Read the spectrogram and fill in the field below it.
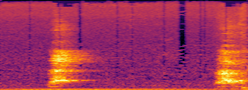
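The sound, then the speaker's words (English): A dog named Hercules barks twice, with a long pause between the two barks. Both are moderately loud, over a low steady background hum. “Huh, he's probably, like, barking at a cat or something.”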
